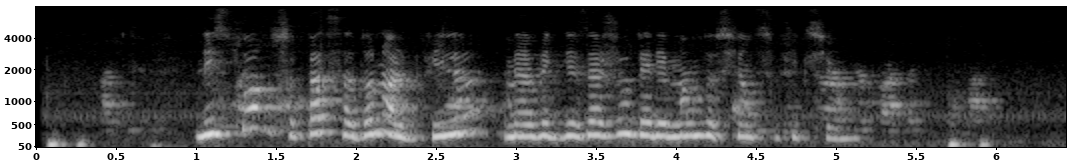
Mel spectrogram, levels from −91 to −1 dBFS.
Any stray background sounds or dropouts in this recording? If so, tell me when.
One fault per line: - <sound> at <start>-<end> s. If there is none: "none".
none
